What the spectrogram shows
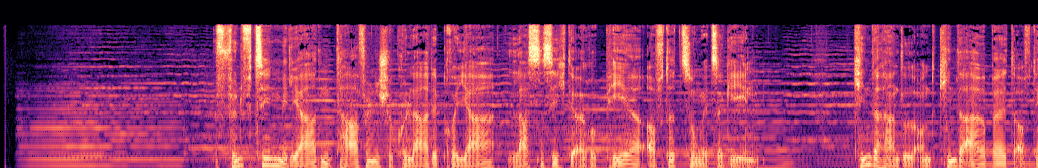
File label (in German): Doku; Elfenbeinkueste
